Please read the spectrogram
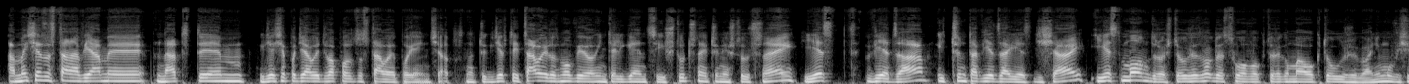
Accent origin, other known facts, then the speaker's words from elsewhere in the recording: Greater Poland Voivodeship, Poland; no ja jestem z Wielkopolski, zawsze chciałem przyjechać z festiwalem do swojego rodzinnego regionu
